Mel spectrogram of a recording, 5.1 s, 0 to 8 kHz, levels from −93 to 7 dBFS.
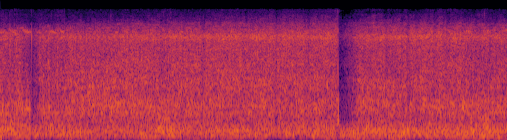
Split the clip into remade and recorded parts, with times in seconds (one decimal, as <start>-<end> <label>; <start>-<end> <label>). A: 0.0-2.7 recorded; 2.7-4.3 remade; 4.3-5.1 recorded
